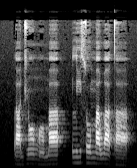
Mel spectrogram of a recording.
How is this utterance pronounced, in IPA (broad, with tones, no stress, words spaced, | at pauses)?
ɾa˨d͡ʒɔ̃˧ mɔ̃˨ma˧ | li˦so˦ ma˦wa˦˨ ta˨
